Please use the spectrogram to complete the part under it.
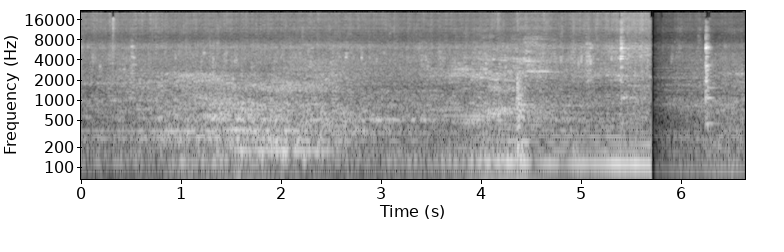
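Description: Garlic frying in a pan on a roadside truck-trip stove, a steady sizzle with stirring scrapes that swells midway, then cuts off abruptly near the end before a brief clatter.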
